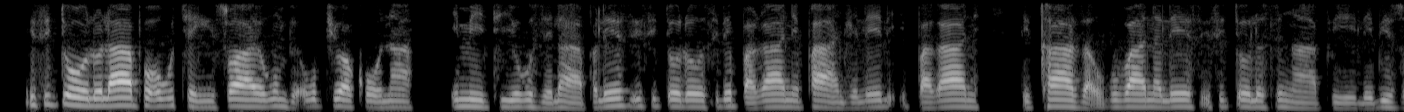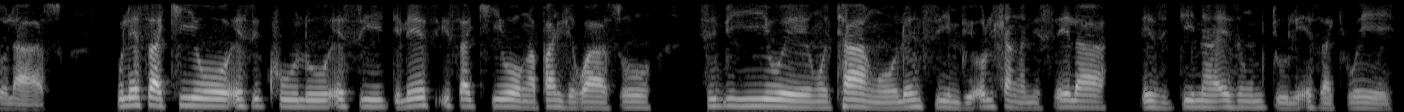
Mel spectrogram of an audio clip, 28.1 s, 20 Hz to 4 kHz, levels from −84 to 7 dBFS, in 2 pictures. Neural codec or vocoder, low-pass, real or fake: none; 3.6 kHz; real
